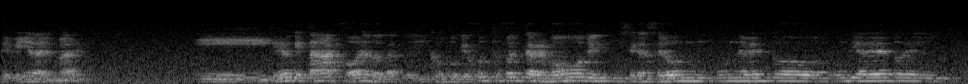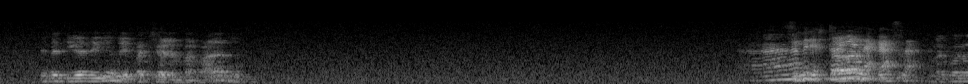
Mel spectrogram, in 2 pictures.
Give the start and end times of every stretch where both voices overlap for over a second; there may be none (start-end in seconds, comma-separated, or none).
17.5-18.8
